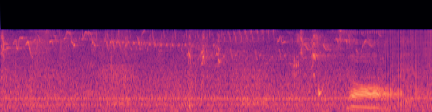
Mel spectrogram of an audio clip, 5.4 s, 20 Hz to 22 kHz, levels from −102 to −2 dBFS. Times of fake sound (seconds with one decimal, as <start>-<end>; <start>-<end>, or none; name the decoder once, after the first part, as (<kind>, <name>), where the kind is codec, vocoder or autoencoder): 4.8-5.4 (vocoder, BigVGAN v2)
